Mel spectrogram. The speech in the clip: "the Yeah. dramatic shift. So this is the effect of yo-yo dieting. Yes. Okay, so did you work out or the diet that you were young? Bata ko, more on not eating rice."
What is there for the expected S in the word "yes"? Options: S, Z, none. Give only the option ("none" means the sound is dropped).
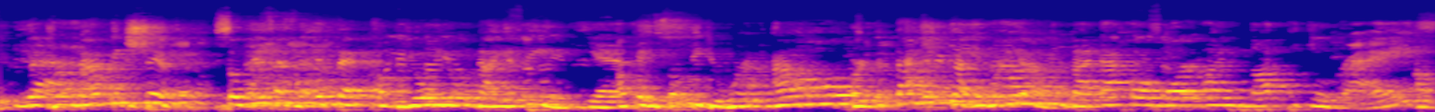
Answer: none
